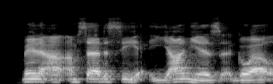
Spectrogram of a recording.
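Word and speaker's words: Yáñez: And then in the bantamweight division, Jonathan Martinez, nasty leg case on Adrian Yanez. Apparently that's how you pronounce his last name.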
